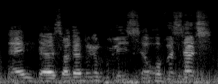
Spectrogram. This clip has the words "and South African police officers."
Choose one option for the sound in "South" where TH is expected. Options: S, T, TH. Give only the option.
T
